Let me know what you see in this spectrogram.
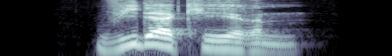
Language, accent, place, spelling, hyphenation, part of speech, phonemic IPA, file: German, Germany, Berlin, wiederkehren, wie‧der‧keh‧ren, verb, /ˈviːdɐˌkeːʁən/, De-wiederkehren.ogg
- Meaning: to go back, return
